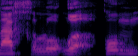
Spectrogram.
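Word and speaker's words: نخلقكم: Alam nakhluqukum. Nggak begitu bacanya.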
